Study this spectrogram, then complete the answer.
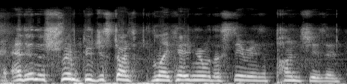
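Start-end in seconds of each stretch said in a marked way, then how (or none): none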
